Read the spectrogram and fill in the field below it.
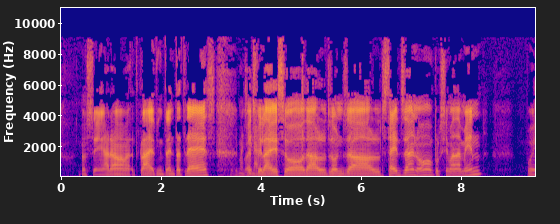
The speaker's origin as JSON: {"language": "Catalan", "town": "Sabadell", "region": "Catalonia", "country": "Spain", "tie": "born or raised there", "also_born_or_lived": "Barcelona / Monistrol de Calders", "said": "jo vaig néixer a Barcelona, però es pot dir que soc de Sabadell de tota la vida, i la meva infantesa la vaig passar al poble Monistrol de Calders, que els meus avis tenien una casa per part de mare"}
